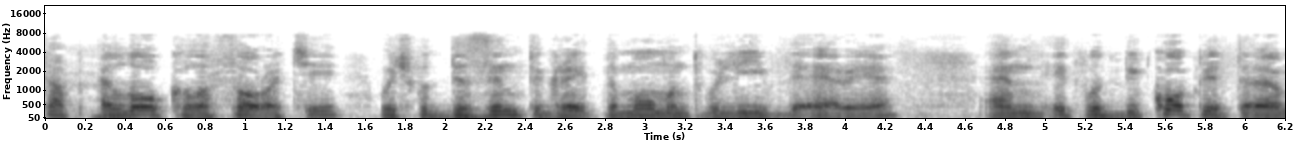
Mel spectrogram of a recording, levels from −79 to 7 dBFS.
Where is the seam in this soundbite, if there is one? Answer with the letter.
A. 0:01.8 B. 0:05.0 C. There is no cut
B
